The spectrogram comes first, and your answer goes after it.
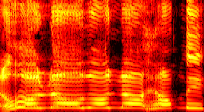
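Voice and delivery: over-the-top shrill cry, high, loud, dragged slow. Imitating a movie henchman's cry for help: over-the-top Bruce Campbell cry for help. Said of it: "that over the top".

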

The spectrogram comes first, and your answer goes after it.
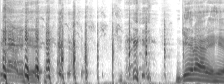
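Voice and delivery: high, loud, mocking stammer.

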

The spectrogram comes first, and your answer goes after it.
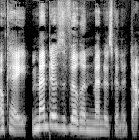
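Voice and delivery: ordinary talk

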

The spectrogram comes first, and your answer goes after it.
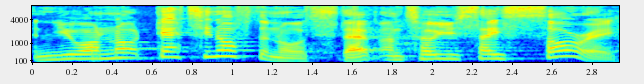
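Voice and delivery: put-on stern, strict, high-pitched child's scolding voice. Retelling a young daughter scolding a spilled water bottle: imitating a child scolding sternly. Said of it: "shouting downstairs or speaking very sternly".

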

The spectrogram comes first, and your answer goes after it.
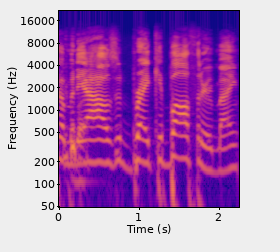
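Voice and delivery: jokey put-on British accent. Speaker doing their British accent for the group: British accent. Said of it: "That's my British accent".

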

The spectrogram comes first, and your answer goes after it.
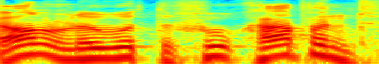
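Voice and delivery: put-on weak Irish accent. Imitating a guy from dublin in conversation, weak irish accent. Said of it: "I didn't do a proper Irish accent there".

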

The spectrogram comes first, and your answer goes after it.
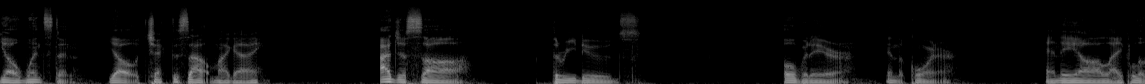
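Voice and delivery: low, hushed half-whisper, close in the ear. Imitating the overnight retail manager coming up close, imitating a half-whisper. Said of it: "why are you whispering?".

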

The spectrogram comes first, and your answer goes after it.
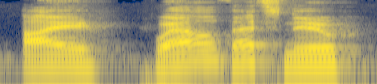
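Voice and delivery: put-on Danish accent. Retelling how Gull reacted when the boss died, imitating Gull. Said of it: "Why does he sound like Skitter?".

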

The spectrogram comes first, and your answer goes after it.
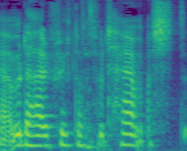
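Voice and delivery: ordinary delivery

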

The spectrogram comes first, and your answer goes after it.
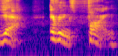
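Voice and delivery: mock, very sarcastic, loud dismissive tone. Recapping a scene, the speaker acts out a character's reply, imitating Jack's sarcasm. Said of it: "very sarcastic".

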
